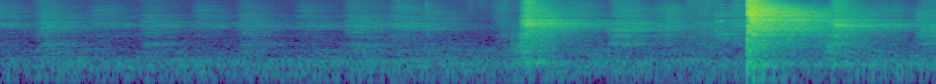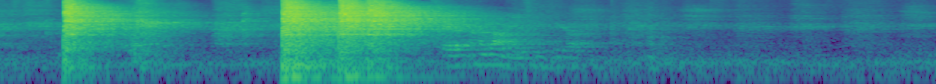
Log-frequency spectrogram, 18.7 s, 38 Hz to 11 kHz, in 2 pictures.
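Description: A barbell loaded with 15 kg bumper plates, 50 kg in all, dropped onto a rubber gym floor four times a few seconds apart, each landing a sharp crash that rings and rattles away as the plates settle. The last drop lands twice in quick succession.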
